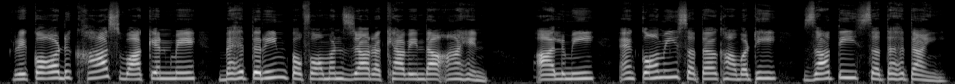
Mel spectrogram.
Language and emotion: Sindhi, neutral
